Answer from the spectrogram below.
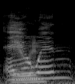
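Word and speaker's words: Éowyn: Eowyn, yeah.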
